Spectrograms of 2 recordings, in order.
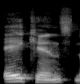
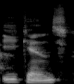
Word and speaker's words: Eakins: It's Eakins, not Eakins.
